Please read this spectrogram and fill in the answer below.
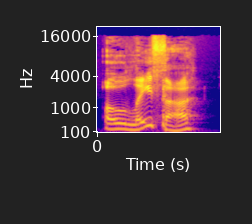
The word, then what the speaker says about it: Olathe: Olathe, Kansas.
